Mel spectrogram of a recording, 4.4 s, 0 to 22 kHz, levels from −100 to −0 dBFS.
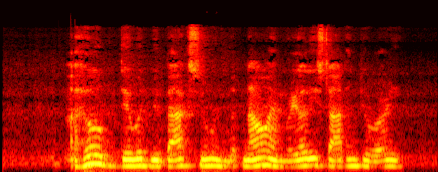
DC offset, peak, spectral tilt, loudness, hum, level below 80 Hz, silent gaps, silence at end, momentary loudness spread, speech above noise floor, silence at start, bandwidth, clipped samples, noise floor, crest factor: under 0.1%; -12 dBFS; -6.5 dB/octave; -27 LUFS; none; -62 dBFS; none; 0.35 s; 7 LU; 30 dB; 0.55 s; 12.5 kHz; under 0.1%; -56 dBFS; 14 dB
